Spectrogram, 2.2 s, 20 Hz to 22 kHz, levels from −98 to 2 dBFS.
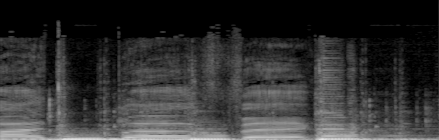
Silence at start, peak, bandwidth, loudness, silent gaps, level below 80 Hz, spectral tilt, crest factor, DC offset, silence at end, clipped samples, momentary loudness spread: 0 s; -4 dBFS; 13 kHz; -21 LUFS; none; -48 dBFS; -8 dB/octave; 16 dB; under 0.1%; 0 s; under 0.1%; 8 LU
